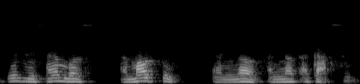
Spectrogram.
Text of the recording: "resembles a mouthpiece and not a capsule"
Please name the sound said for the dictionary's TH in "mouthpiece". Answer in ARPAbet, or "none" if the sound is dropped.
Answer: T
